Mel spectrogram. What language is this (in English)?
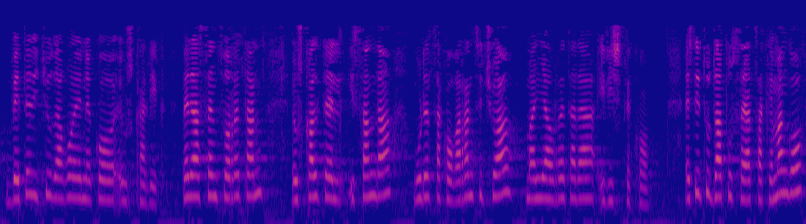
Basque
